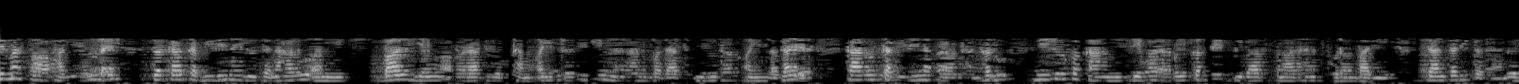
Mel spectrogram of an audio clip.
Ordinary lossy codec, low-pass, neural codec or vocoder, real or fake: AAC, 16 kbps; 3.6 kHz; none; real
